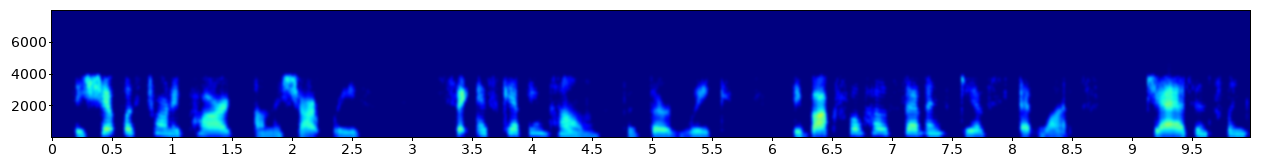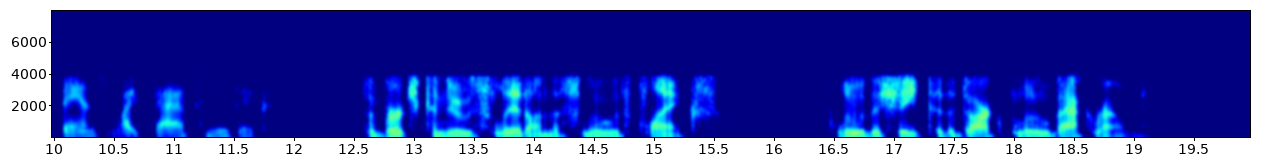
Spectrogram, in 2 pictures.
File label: American; TWELP DMR; vocoder; P.50 samples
